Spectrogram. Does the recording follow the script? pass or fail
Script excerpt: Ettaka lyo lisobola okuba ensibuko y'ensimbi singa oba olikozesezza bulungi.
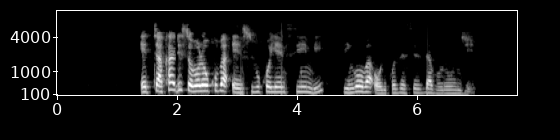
fail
